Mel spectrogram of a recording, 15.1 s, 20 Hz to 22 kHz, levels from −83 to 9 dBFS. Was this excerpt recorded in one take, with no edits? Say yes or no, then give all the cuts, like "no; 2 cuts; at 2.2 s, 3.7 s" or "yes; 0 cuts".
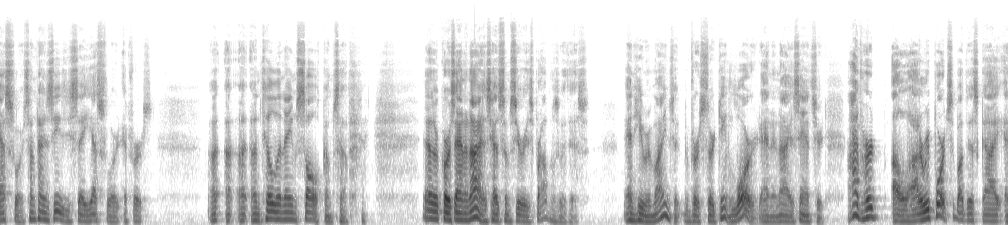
yes; 0 cuts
